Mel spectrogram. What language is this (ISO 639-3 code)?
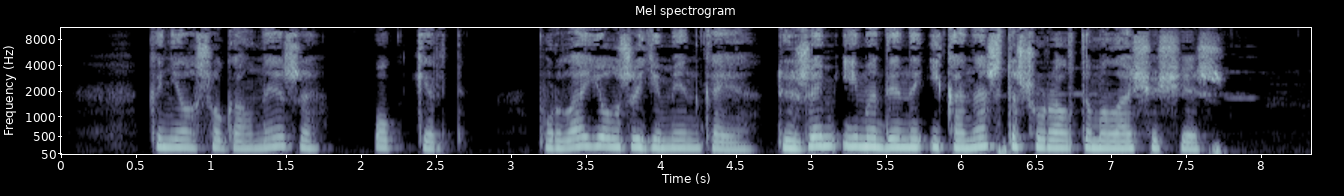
chm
